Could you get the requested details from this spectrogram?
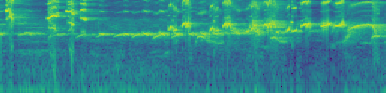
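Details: Female Oriental magpie-robin (kacer betina), a lively 'gacor' lure call used to coax silent males into singing: dense high chirps and whistles, with sharp clicks early, then a steady run of varied warbled notes throughout.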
